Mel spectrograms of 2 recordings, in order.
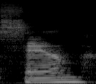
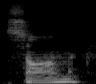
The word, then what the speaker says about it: Saam: has s double-a m first thing I wanted to go over is how to pronounce it does not not Sam trying to give anything else does was it big one don't get it wrong it's song a lot of people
